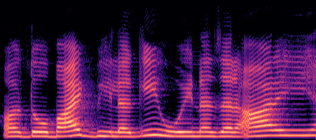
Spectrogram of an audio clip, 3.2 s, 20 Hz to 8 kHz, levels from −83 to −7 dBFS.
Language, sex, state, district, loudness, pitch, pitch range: Hindi, female, Jharkhand, Palamu, -18 LUFS, 250 Hz, 245-290 Hz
